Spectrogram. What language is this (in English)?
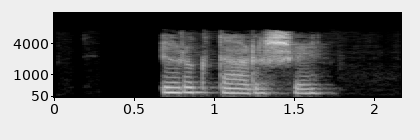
Mari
